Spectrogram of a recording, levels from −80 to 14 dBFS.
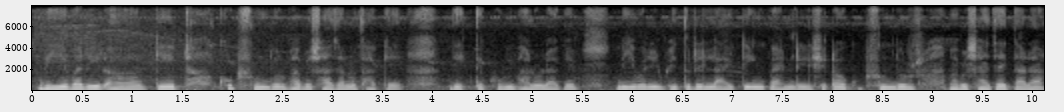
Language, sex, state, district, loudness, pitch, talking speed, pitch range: Bengali, female, West Bengal, North 24 Parganas, -16 LUFS, 185 Hz, 135 wpm, 180-195 Hz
